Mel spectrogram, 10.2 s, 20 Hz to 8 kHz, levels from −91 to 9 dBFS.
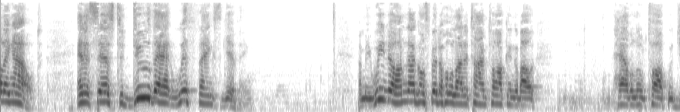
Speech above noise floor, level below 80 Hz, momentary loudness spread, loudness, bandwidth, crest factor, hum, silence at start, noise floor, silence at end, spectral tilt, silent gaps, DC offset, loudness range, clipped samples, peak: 45 dB; -70 dBFS; 14 LU; -28 LUFS; 7.6 kHz; 18 dB; none; 0 s; -73 dBFS; 0 s; -6.5 dB/octave; none; under 0.1%; 6 LU; under 0.1%; -12 dBFS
